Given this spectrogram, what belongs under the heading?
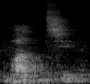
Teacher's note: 티귿과 이가 만나서 어떻게 발음됩니까? 치읒으로 발음됩니다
